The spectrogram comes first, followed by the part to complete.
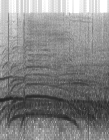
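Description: Concert audience cheering and whooping, many voices rising and falling at once, with a few claps. It is the crowd's response to the song ending.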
